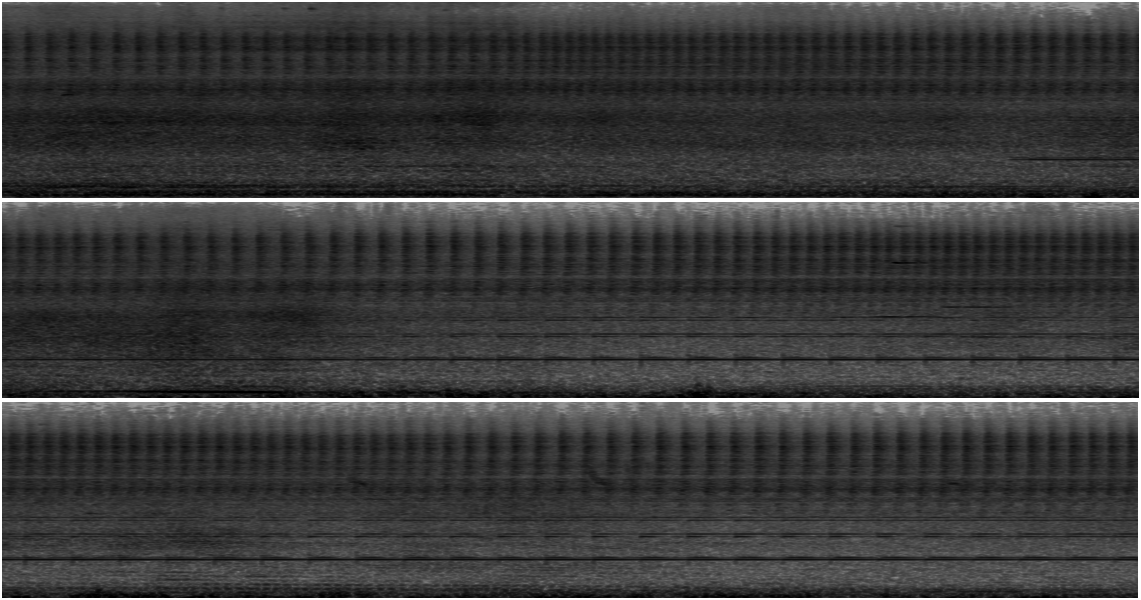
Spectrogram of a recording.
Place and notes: Zhonghua Rd., Hualien City - Train traveling through
In large trees, Traffic Sound, Cicadas sound, Train traveling through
